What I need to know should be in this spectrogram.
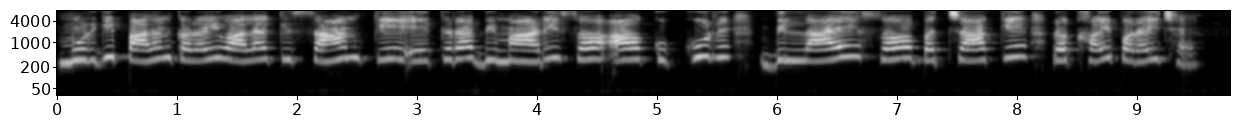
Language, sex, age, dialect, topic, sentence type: Maithili, female, 51-55, Eastern / Thethi, agriculture, statement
